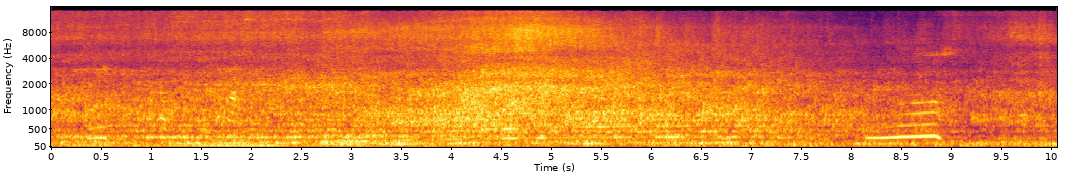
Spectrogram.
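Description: City street traffic: cars and motorcycles passing, with one vehicle swelling loudest about four to five seconds in. Near the end a person hums a short low note.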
